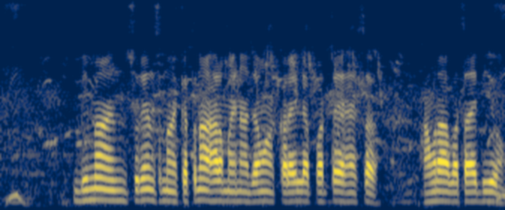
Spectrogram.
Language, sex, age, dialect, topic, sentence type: Maithili, male, 31-35, Bajjika, banking, question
